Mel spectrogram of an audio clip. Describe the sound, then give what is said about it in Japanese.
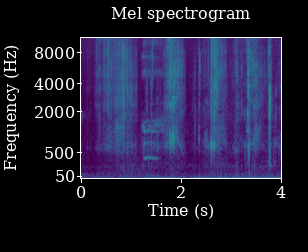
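Someone bites and chews a big mouthful of crunchy food, making a fairly faint, uneven run of many crisp, moist crunches with no talk. “一口が大きいですよ。そんなにいっぺんに頬張ったら…”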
